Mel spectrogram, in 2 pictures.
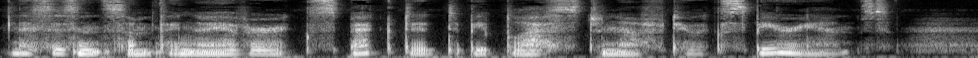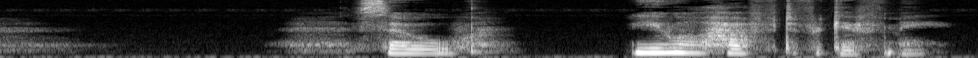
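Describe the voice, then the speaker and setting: Breathy, husky succubus played by a woman. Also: fairly low pitch, level tone, dry recording, exaggerated voice. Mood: shy, earnest. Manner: slow, soft, affectionate, intimate. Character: tender, possessive female succubus guardian, playful and shy in love. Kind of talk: intimate ASMR roleplay, much of it whispered.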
